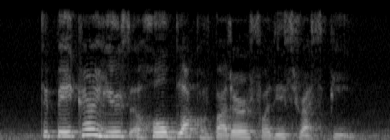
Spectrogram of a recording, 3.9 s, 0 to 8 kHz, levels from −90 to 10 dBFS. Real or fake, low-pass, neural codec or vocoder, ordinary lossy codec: fake; 7.2 kHz; codec, 16 kHz, 8 kbps, FunCodec, trained on Chinese and English, 25 frames a second; none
